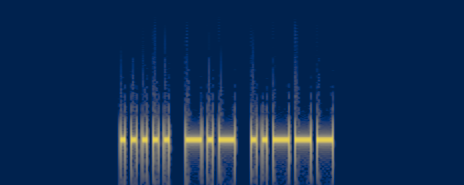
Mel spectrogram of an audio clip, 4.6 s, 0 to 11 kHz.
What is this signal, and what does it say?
Morse code, heard as a keyed tone, about 22 wpm, 700 Hz. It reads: 5K2
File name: practice / 22wpm / Three Letter-Number Combinations - 22wpm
